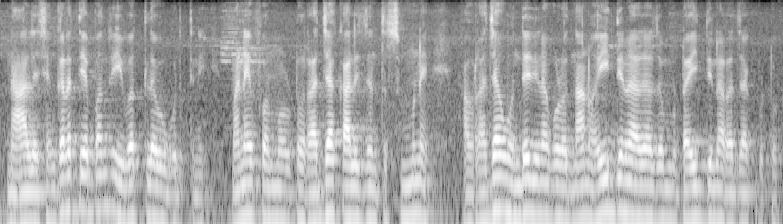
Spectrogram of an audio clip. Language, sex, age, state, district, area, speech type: Kannada, male, 18-30, Karnataka, Chamarajanagar, rural, spontaneous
